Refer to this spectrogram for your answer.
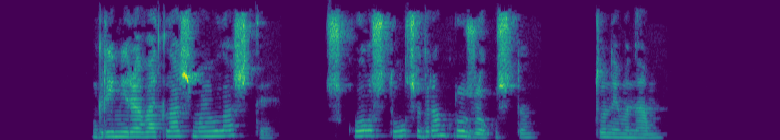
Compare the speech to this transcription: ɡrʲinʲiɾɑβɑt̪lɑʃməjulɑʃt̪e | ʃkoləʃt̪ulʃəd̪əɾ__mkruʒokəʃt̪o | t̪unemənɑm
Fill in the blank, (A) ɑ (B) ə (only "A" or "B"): A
